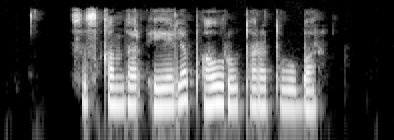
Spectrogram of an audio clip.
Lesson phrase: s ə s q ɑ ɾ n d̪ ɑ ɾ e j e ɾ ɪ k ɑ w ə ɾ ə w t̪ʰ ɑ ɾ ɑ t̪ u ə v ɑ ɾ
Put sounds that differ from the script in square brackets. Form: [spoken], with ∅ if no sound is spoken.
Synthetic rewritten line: s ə s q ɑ [∅] n d̪ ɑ ɾ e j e [l] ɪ [p] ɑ w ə ɾ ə w t̪ʰ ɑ ɾ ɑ t̪ u ə [b] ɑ ɾ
